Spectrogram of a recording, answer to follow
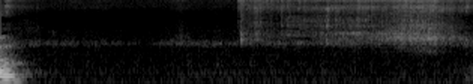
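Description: Faint rasping of string being drawn through a small hole drilled in a plastic bottle cap, starting a little over a second in.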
